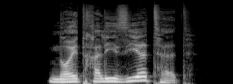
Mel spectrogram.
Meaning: inflection of neutralisieren: 1. second-person plural preterite 2. second-person plural subjunctive II
- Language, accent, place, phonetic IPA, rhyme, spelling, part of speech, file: German, Germany, Berlin, [nɔɪ̯tʁaliˈziːɐ̯tət], -iːɐ̯tət, neutralisiertet, verb, De-neutralisiertet.ogg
